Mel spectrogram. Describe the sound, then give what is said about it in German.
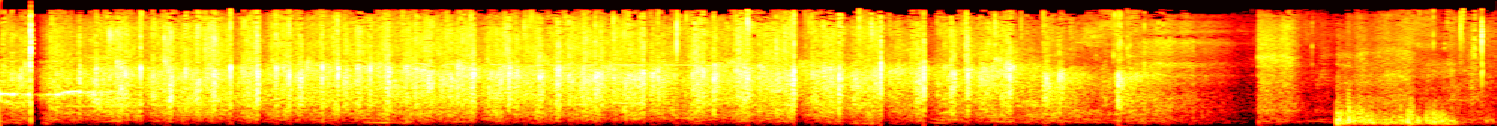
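A crowd applauds loudly for a volunteer called up to the front, with dense, continuous clapping for about eight seconds, then it breaks off briefly and a short burst of clapping and voices returns at the end. “Einen dicken Applaus für Miron, du darfst mal vorkommen.”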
